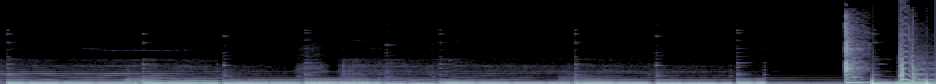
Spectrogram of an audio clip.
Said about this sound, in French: Je vous propose bah, du coup qu'on écoute la musique, voilà.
